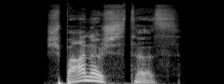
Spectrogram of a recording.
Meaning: strong/mixed nominative/accusative neuter singular superlative degree of spanisch
- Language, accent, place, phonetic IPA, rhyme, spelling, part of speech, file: German, Germany, Berlin, [ˈʃpaːnɪʃstəs], -aːnɪʃstəs, spanischstes, adjective, De-spanischstes.ogg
